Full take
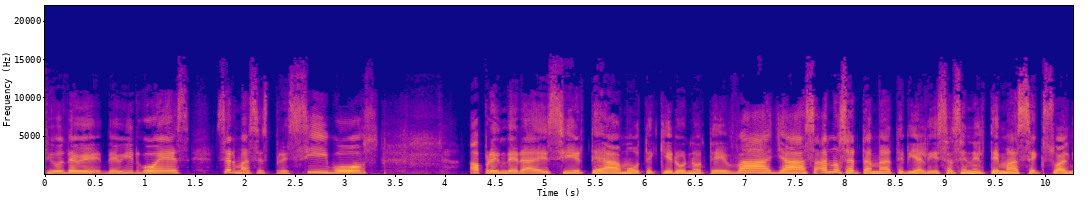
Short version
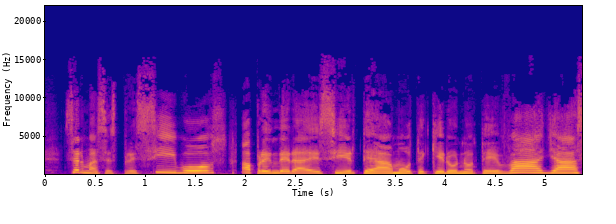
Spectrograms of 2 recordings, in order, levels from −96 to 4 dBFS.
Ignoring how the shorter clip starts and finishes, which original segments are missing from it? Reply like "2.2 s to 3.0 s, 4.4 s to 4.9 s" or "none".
3.4 s to 4.2 s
